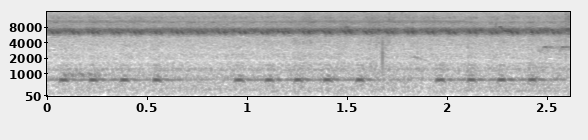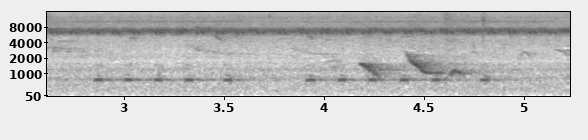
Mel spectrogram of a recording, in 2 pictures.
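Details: Coppersmith barbet repeating hollow, evenly spaced tonk notes in brief runs. A steady high-pitched insect drone continues, and another bird adds a few quick sliding chirps near the end.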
